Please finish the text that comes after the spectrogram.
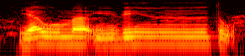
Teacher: Yauma idzitu, itu faedah dari ikhfa ya. Jadi nunnya disamarkan biar tidak melebur atau masuk ke huruf ta secara langsung.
